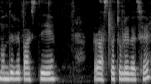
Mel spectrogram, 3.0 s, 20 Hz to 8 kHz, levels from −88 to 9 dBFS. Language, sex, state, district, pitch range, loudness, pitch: Bengali, female, West Bengal, Jalpaiguri, 205-215 Hz, -19 LUFS, 210 Hz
